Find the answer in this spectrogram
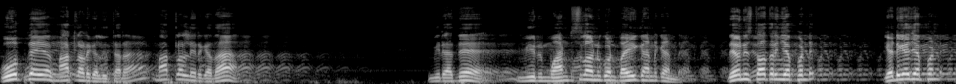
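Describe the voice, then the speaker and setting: Very high-voiced man preaching. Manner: lively storytelling, calls on listeners to answer aloud. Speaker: pastor. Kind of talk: sermon to a congregation. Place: church.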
